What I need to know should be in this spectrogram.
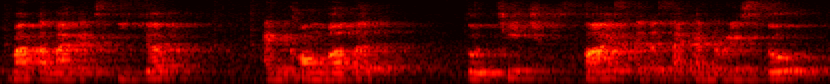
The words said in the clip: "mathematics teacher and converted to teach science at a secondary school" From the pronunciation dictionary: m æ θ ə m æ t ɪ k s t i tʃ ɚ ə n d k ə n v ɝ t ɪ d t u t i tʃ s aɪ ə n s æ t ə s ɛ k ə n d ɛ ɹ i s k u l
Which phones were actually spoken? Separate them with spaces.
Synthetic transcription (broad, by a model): m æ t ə m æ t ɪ k s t i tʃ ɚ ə n k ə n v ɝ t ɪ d t u t i tʃ s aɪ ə s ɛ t ə s ɛ k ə n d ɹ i s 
